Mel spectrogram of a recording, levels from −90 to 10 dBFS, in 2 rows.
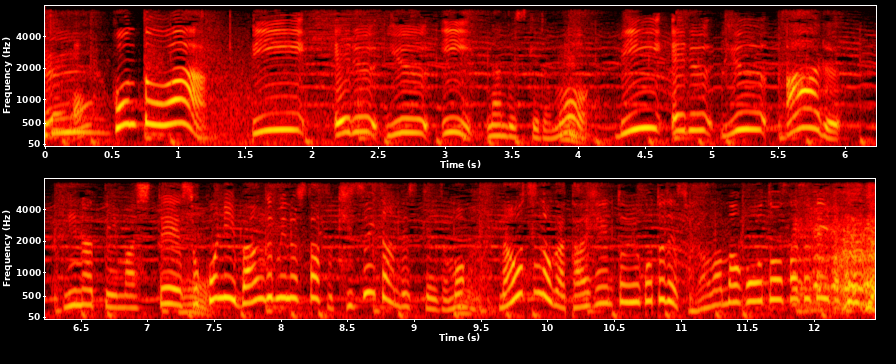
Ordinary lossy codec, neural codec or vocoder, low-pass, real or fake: none; none; 7.2 kHz; real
